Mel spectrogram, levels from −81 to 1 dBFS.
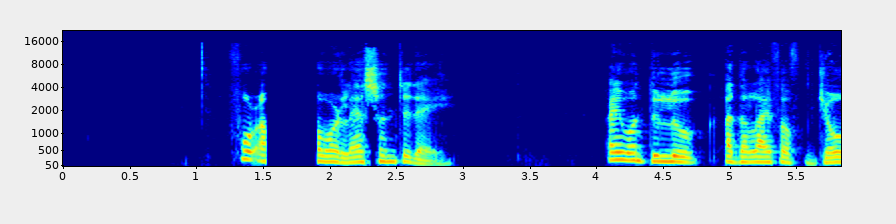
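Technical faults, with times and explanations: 1.51–1.91 s, playback stall: the speech halts mid-flow into clean silence for about 0.38 s, likely because the player was starved of data, unlike a brief click-like dropout.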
